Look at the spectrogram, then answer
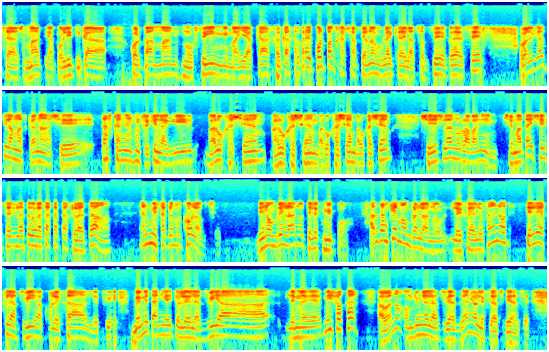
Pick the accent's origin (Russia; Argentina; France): Argentina; now in Israel; ארגנטינה, מגורים מארגנטינה, כמה שנים פה בארץ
